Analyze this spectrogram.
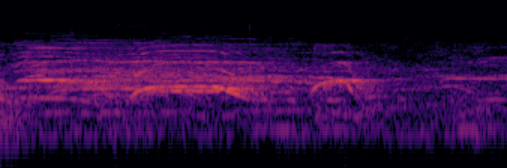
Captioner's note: crowd cheers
